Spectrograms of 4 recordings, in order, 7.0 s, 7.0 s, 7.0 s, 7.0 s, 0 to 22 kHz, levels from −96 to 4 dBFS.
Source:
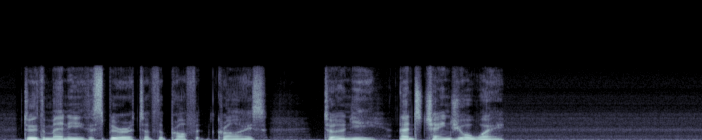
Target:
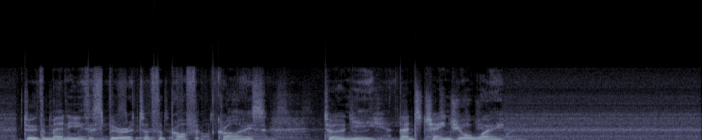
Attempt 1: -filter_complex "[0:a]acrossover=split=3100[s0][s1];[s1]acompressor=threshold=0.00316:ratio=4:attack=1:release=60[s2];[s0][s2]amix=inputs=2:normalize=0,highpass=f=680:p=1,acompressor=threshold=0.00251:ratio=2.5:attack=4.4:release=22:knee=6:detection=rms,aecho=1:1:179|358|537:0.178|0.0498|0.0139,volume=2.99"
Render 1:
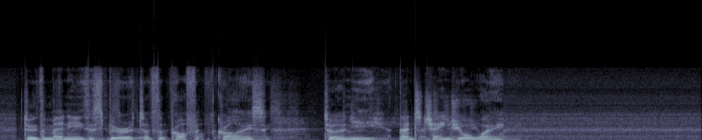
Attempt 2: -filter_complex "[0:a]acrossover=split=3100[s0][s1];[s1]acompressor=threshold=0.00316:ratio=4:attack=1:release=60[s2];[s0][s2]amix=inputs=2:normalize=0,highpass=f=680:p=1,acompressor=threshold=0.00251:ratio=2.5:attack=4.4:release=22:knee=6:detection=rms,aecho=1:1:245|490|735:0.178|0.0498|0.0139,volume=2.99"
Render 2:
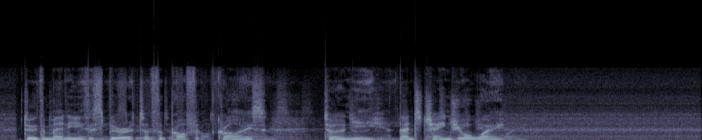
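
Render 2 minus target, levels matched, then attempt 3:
compression: peak gain reduction -4 dB
-filter_complex "[0:a]acrossover=split=3100[s0][s1];[s1]acompressor=threshold=0.00316:ratio=4:attack=1:release=60[s2];[s0][s2]amix=inputs=2:normalize=0,highpass=f=680:p=1,acompressor=threshold=0.00119:ratio=2.5:attack=4.4:release=22:knee=6:detection=rms,aecho=1:1:245|490|735:0.178|0.0498|0.0139,volume=2.99"

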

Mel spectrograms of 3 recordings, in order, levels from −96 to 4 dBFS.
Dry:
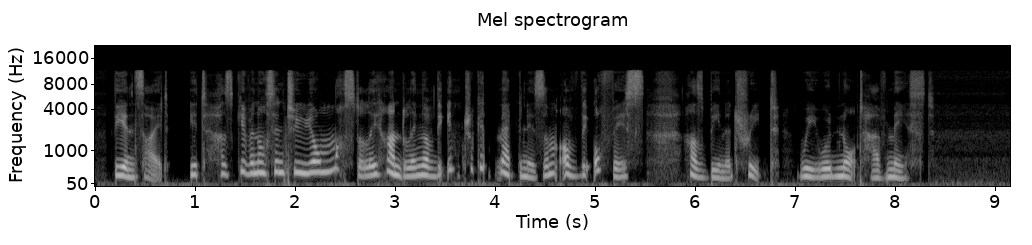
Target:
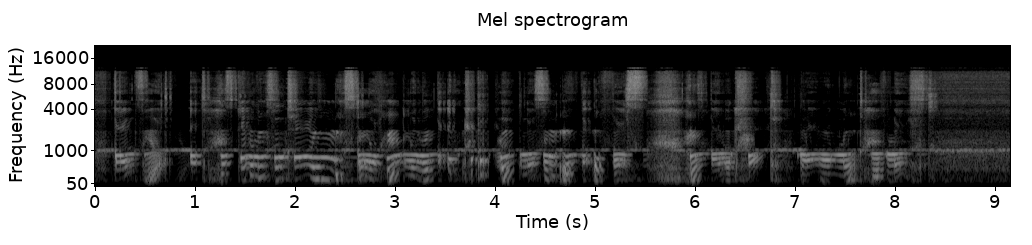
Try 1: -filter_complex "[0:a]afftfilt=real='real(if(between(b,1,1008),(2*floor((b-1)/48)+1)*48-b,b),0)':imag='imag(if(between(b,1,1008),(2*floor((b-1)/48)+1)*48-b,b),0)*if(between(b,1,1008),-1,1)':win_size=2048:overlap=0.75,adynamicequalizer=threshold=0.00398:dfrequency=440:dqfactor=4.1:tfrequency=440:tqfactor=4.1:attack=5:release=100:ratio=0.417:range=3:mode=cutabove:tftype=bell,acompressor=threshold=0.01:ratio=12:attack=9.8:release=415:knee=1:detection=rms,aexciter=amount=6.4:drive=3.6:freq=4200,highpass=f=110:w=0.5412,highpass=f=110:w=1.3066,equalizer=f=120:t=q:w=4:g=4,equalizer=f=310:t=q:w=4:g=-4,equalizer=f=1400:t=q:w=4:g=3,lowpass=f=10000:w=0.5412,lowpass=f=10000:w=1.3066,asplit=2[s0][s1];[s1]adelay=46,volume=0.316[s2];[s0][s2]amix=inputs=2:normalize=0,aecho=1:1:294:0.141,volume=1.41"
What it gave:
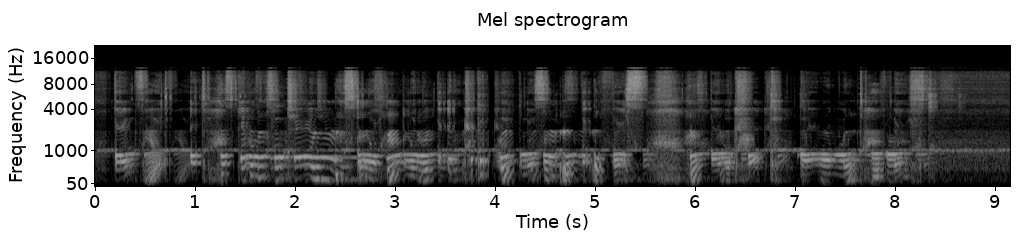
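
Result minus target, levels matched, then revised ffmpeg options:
echo-to-direct +11 dB; compression: peak gain reduction -6.5 dB
-filter_complex "[0:a]afftfilt=real='real(if(between(b,1,1008),(2*floor((b-1)/48)+1)*48-b,b),0)':imag='imag(if(between(b,1,1008),(2*floor((b-1)/48)+1)*48-b,b),0)*if(between(b,1,1008),-1,1)':win_size=2048:overlap=0.75,adynamicequalizer=threshold=0.00398:dfrequency=440:dqfactor=4.1:tfrequency=440:tqfactor=4.1:attack=5:release=100:ratio=0.417:range=3:mode=cutabove:tftype=bell,acompressor=threshold=0.00447:ratio=12:attack=9.8:release=415:knee=1:detection=rms,aexciter=amount=6.4:drive=3.6:freq=4200,highpass=f=110:w=0.5412,highpass=f=110:w=1.3066,equalizer=f=120:t=q:w=4:g=4,equalizer=f=310:t=q:w=4:g=-4,equalizer=f=1400:t=q:w=4:g=3,lowpass=f=10000:w=0.5412,lowpass=f=10000:w=1.3066,asplit=2[s0][s1];[s1]adelay=46,volume=0.316[s2];[s0][s2]amix=inputs=2:normalize=0,aecho=1:1:294:0.0398,volume=1.41"

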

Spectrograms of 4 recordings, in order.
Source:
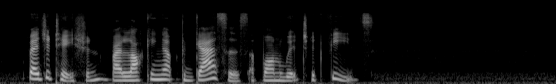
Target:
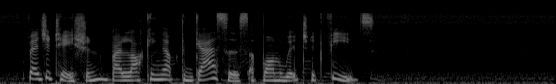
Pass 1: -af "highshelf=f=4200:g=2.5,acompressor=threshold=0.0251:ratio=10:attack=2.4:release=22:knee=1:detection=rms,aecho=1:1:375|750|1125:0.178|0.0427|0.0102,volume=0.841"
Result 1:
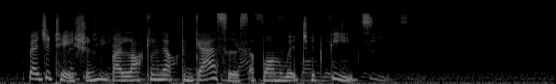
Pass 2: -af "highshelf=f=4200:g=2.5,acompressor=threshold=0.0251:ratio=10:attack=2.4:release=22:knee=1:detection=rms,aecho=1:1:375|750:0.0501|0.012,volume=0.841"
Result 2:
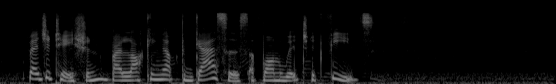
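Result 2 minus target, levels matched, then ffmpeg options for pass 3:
8 kHz band -2.5 dB
-af "highshelf=f=4200:g=11.5,acompressor=threshold=0.0251:ratio=10:attack=2.4:release=22:knee=1:detection=rms,aecho=1:1:375|750:0.0501|0.012,volume=0.841"

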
